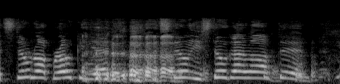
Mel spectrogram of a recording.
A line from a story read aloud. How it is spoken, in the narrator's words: I'm yelling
